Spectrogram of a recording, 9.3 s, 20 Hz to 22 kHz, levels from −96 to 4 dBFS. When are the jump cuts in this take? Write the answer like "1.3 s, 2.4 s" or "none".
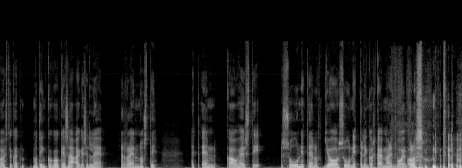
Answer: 6.5 s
